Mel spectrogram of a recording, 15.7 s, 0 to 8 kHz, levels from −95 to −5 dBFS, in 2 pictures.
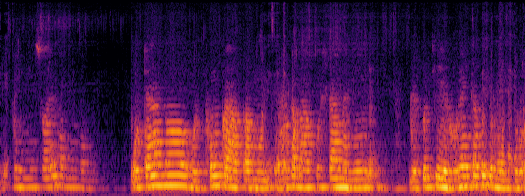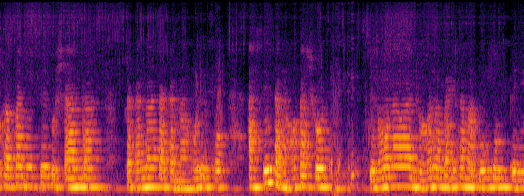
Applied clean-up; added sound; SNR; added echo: neural separator model SepFormer DNS4.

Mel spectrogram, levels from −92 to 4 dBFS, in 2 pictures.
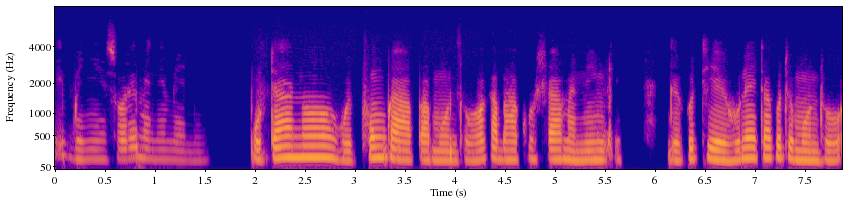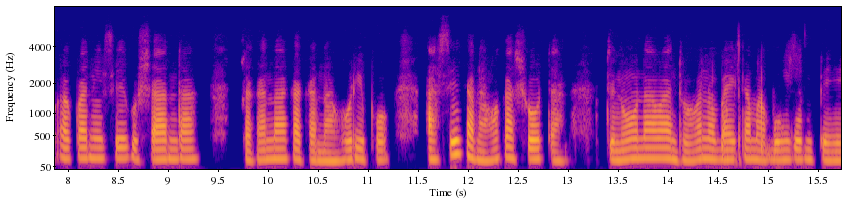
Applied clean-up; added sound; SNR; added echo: none; none; none; none.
